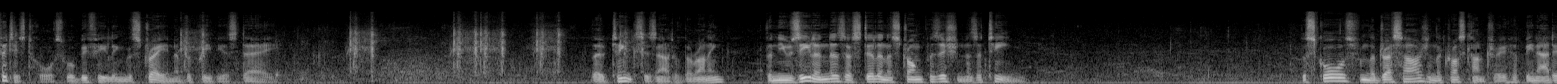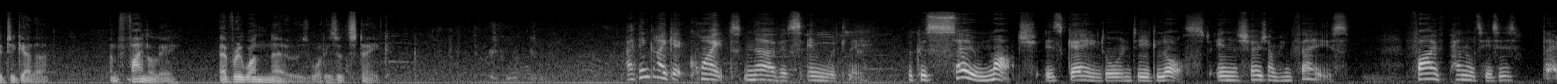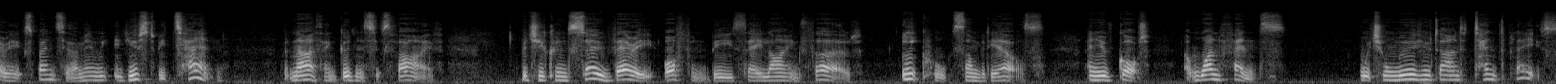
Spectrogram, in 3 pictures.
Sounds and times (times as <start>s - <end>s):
Speech: 0.0s - 2.8s, 5.9s - 10.6s, 16.7s - 19.5s, 21.8s - 29.1s, 29.7s - 33.4s, 34.0s - 35.6s, 36.4s - 44.0s, 44.8s - 46.7s.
